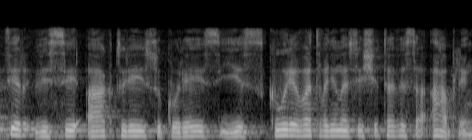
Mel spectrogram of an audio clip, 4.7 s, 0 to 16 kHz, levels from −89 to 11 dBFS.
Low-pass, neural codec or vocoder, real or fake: 7.2 kHz; none; real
